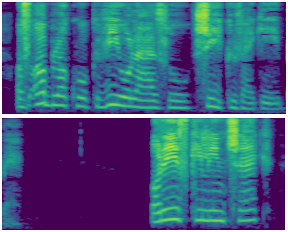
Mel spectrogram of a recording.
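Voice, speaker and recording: A woman narrating a literary short story as an audiobook reader, measured and expressive. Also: mid-range voice, dry recording.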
